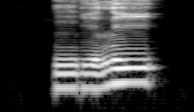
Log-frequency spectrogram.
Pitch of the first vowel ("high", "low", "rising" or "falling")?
low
